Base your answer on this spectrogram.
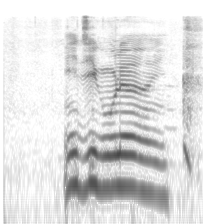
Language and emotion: Russian, angry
